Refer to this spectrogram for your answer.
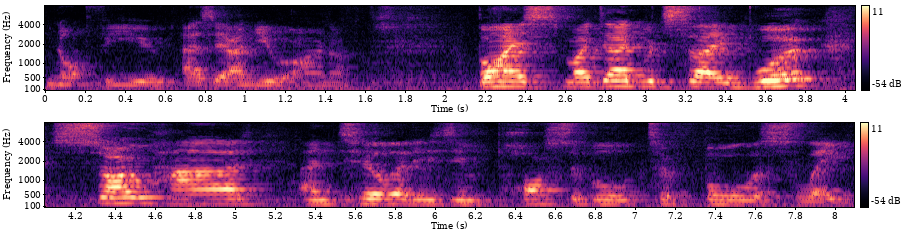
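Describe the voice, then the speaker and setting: A speaker with an Australian accent talks at a fairly slow pace, with ordinary pitch variation. Noticeable background noise is present. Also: man. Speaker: auctioneer. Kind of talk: real estate auction opening speech. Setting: live auction competition.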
